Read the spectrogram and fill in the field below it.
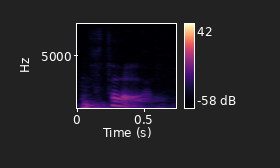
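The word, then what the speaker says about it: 发: That's because the word for the number 8, ba, rhymes with the word for prosperity, fa.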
